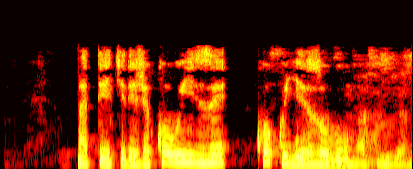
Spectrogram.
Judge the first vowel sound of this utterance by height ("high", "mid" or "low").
low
